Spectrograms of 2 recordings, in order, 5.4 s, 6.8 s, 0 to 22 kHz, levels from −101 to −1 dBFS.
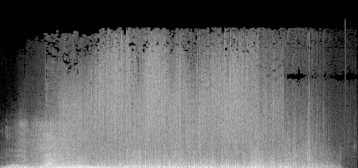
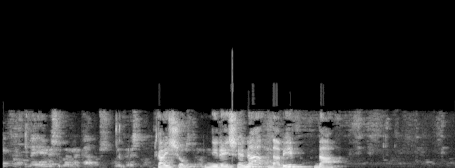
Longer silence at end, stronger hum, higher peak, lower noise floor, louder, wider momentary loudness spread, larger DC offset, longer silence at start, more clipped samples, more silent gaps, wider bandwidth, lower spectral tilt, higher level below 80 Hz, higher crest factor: second, 0.3 s vs 1.45 s; neither; about the same, 0 dBFS vs 0 dBFS; second, -37 dBFS vs -53 dBFS; second, -17 LUFS vs -13 LUFS; second, 11 LU vs 20 LU; neither; about the same, 0 s vs 0.05 s; neither; neither; first, 19 kHz vs 8 kHz; about the same, -5 dB/octave vs -4 dB/octave; first, -28 dBFS vs -56 dBFS; about the same, 16 dB vs 16 dB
